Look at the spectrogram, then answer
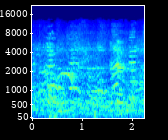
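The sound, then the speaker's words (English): A crowd of children chatters and shouts all at once, a steady, lively babble of overlapping young voices with occasional higher squeals rising above the din. “We're walking right through the crowd.”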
